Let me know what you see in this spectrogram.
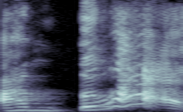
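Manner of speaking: high-pitched, loud yell. Retelling talking to a hard-of-hearing woman, reenacting your own yell. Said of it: "So I'm literally yelling".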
